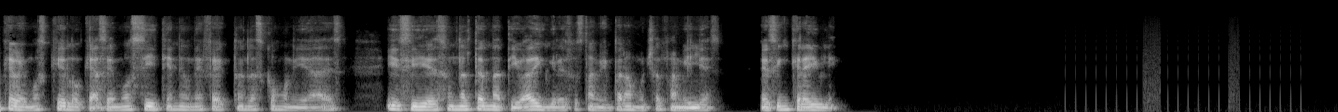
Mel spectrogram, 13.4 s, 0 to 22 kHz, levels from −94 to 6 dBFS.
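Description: From 10.58 s to 13.09 s, Wi-Fi interference appears. A Wi-Fi radio close to the audio circuitry is transmitting, and the circuit rectifies the radio's beacon, which repeats every 102.4 ms, into the audio band. The result is a steady ticking of roughly ten pulses per second under the speech. It sits far below the speech, around 45 dB down, so it is a faint, regular tick rather than an obvious buzz.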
